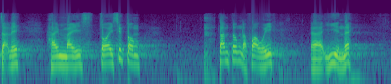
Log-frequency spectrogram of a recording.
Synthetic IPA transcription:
t͡sa̰˨le˦ | ha˨jmə˨jt͡sɔ˧jsi˦k̚t̪ɔ˧ŋ | t̪a˦mt̪ɔ˦ŋla˨fwa˧ʔwi˨˦ | a˨˩i˨˦ji˨˩˨nːe˦

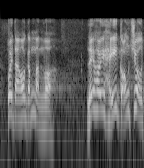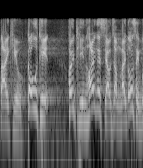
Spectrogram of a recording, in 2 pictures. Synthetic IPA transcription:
wɐ˨jt̪aː˨nŋɔ˨˧kɐ˨˥mːɐ˨nwɔː˧˩ | ne˨˧jɦɵ˧ɥɦe˨˥jkɔː˨˥ŋt͡ʃyː˨˥o˨wt̪aː˨jkʰiː˨˩wko˥wt̪ʰiː˧t̚hɵ˧ɥt̪ʰiː˨˩nɦɔː˨˥jkɛː˧si˨˩hɐ˨wt͡sɐ˨wm̩˨˩ɐ˨jkɔː˨˥ŋsɪ˨˩ŋpu˨˥

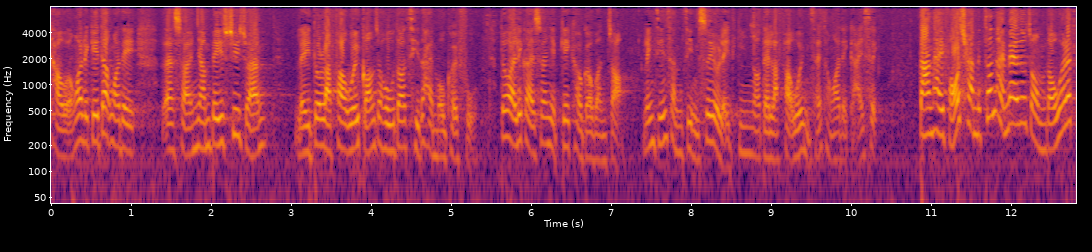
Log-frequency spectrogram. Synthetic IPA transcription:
kʰɐ˨˧wɐ̰˨ŋɔː˨˧ɾe˨jke˧jt̪ɐ˥k̚ŋɔː˨˧t̪e˨jɛː˨˧sœː˨˩ŋjɐ˨mpe˨˧jsyː˥t͡ʃœː˨˥ŋ | le˨˩jt̪o˧wlaː˨pfaː˧t̚wu˨˥jkɔː˨˥ŋt͡sɔː˨˥ɦo˨˥wt̪ɔː˥t͡sʰiː˧t̪o˥hɐ˨˩jmo˨˧wkʰɵ˨˧ɥfṵː˨˩ | t̪o˥whaː˨˩liː˥kɔː˧hɐ˨˩jsœː˥ŋjiː˨p̚ke˥jkʰɐ˨˧wkɛː˧wɐ˨˩nt͡sɔ̰ː˨k̚ | lɪ˨˧ŋt͡siː˨˥nsɐ˨mt͡siː˧m̩˨˩sɵ˥ji˧wle˨˩jkiː˧nɔː˨˧˥t̪e˨˩la̰ː˨p̚faː˧t̚wuː˨˥jm̩˨˩sɐ˨˥jt̪ʰʊ˨˩ŋɔː˨˧t̪e˨jka̰ː˨˥jsɪ˥k̚ | t̪aː˨˩nɦɐ˨jfɔː˨˥t͡ʃʰœː˨˧ŋmɐ˨˩t͡sɐ˥nhɐ˨jmɛː˥ɛ˧o˥wt͡so˨wm̩˨˩t̪o˨˧˥wɡɛ˧lɛː˥

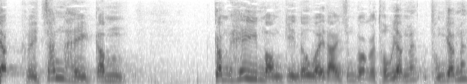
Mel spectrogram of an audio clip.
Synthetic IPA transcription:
ɐ˥t̚kʰɵ˨˧˥d̪e˨˩jt͡sɐ˥nɦɐ˨jkɐ˧m | kɐ˧mɦe˥jmɔː˨˩ŋkiː˧nt̪o˨˥wɐ˨˥jt̪aː˨jt͡sʊ˥ŋkʷɔː˧kːɛː˧t̪ʰo˨˥wjɐ˥t̚mɛ˥t̪ʰʊ˨˥ŋjɐ˥t̚mɛː˦˥

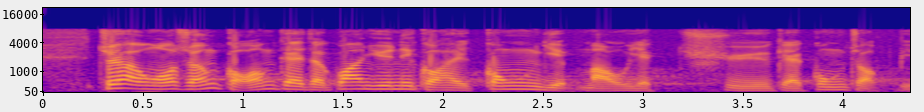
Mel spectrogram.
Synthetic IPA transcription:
t͡ʃɵ˧ɥhɐ˨˩wŋɔː˨˧sœː˨˥ŋkɔː˨˥ŋkɛː˧t͡sɐ˨wkʷwaː˥nɥyː˥niː˥kɔː˧hɐ˨jkʊ˥ŋjiː˨p̚mɐ̰˨wjɪ˨k̚t͡ʃʰyː˨˧kɛː˧kʊ˥ŋt͡sɔ̰ː˧k̚pḭː˨˦

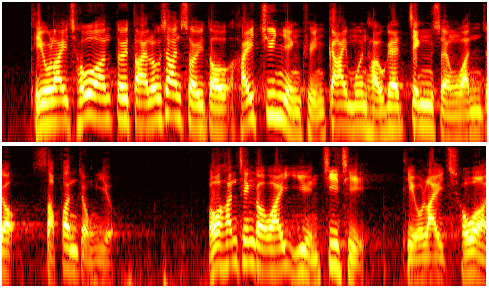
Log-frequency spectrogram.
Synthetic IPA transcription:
t̪ʰiː˨˩wlɐ˨jt͡sʰo˨˥wɔː˧nt̪ɵ˧ɥt̪aː˨jlo˨˥wsaː˥nsɵ˧ɥt̪o˨whɐ˨˥jt͡ʃyː˥njɪ˨˩ŋkʰyː˨˩nkaː˧jmuː˨˧nɦɐ˨wkɛː˧t͡sɪ˧ŋsœː˨˩ŋwɐ˨nt͡sɔː˧k̚sɐ˨p̚fɐ˥nt͡sʊ˨ŋjḭː˧w | ŋɔː˨˧ɦɐ˨˥nt͡sʰɪ˨˥ŋkɔː˧k̚wɐ˨˥jːiː˨˧jyː˨˩nt͡siː˥t͡sʰḭː˨˩ | t̪ʰiː˨˩wlɐ˨jt͡sʰo˨˥wɔː˧n

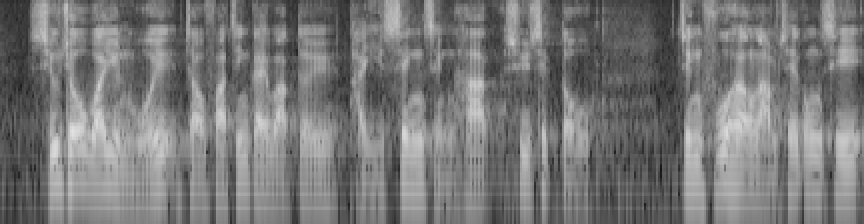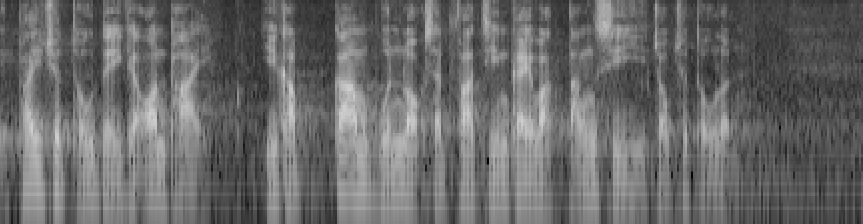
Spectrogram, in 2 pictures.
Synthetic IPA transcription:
siː˨˥wt͡so˨˥wwɐ˨˥jyː˨˩nwuː˨˥jt͡sɐ˨wfaː˧t̚t͡si˨˥nkɐ˧jwaː˨k̚t̪ɵ˧ɥt̪ʰɐ˨˩jsɪ˧ŋsɪ˨˩ŋɦaː˧k̚syː˥sɪ˥k̚t̪o˨w | t͡sɪ˧ŋfuː˨˥ɦœː˧ŋla̰ː˨˩mt͡sʰɛː˥kʊ˥ŋsiː˥pʰɐ˥jt͡ʃʰɵ˥t̚t̪ʰo˨˥wt̪e˨jkɛː˧ʔɔː˥npʰa̰ː˨˩jː | iː˨˧kʰɐ˨p̚kaː˥mkuː˨˥nlɔː˨k̚sɐ˨t̚faː˧t̚t͡siː˨˥nkɐ˧jwa̰ː˨k̚t̪ɐ̰˨˥ŋsiː˨jḭː˨˩t͡sɔː˧k̚t͡ʃʰɵ˥t̚t̪ʰo˨˥wlɵ˨n

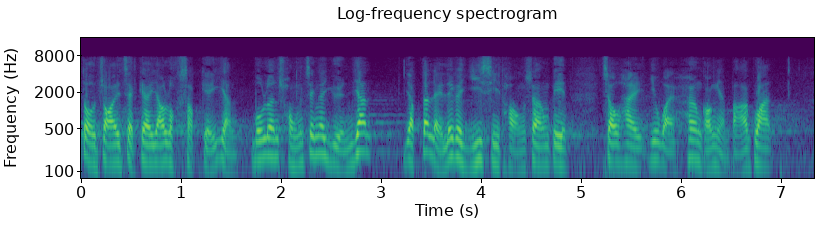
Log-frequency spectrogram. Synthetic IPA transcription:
jt̪o˨wt͡sɔː˨jt͡sɪ˨kːɛ˧jɐ˨˧wlʊ˨k̚sɐ˨p̚ke˨˥jjɐ̰˨˩nmo˨˧wlɵ˨˧nt͡ʃʰʊ˨˩ŋt͡sɪ˧ŋkɛ˧jyː˨˩njɐ˥n | jɐ˨p̚t̪ɐ˥le˨˩jneː˥kɔː˧jiː˨˧siː˨t̪ʰɔː˨˩ŋsœː˨ŋpiː˨n | t͡sɐ˨˧wɦɐ˨jːiː˧wɐ˨˩jhœː˥ŋkɔː˨˥ŋjɐ˨˩npa̰ː˨˥kʷaː˥n

